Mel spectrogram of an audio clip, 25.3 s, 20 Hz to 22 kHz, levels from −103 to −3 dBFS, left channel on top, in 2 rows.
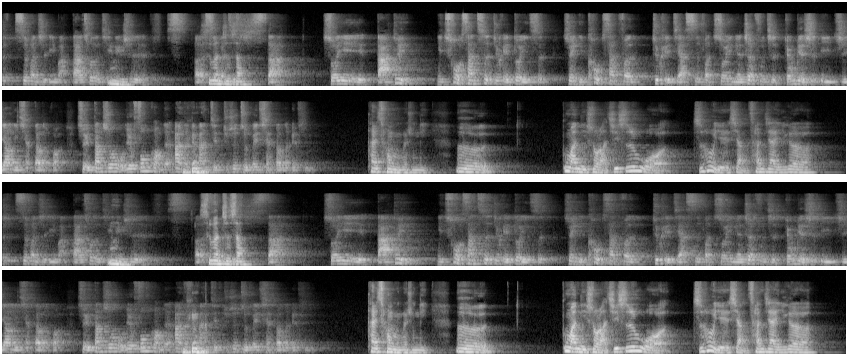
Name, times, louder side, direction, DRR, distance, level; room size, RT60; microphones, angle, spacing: voice 1, 0.0-2.2 2.5-4.3 4.8-6.2 6.5-17.4, left 2 dB, 85° left, 1.4 m, -31 dB
voice 2, 1.6-1.9 3.0-3.7 15.4-15.8 18.2-20.1 21.1-22.7 23.1-24.9, right 4 dB, 40° right, 0.3 m, -23 dB
25.0 x 11.5 x 3.7 m
head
